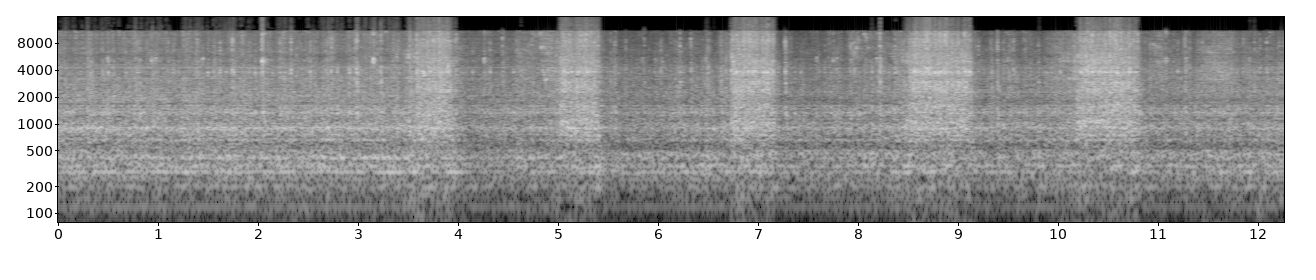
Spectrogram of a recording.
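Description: Drill press running steadily while its bit is fed into an aluminum tube inside a briar pipe bowl, cutting in about five short scraping bursts over the motor's steady tone, starting a few seconds in.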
